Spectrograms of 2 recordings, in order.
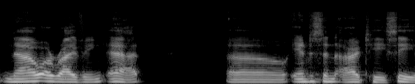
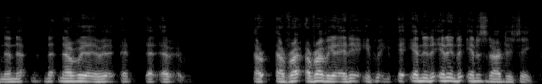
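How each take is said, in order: First: Each word is spaced apart distinctly. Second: The words are run together without gaps. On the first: The speaker calls it right. "at least it made distinct" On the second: The speaker calls it wrong. "it kind of like says it all together"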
